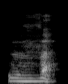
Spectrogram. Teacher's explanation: You can keep the top lip still and just say v. So the tips of your top teeth are inside your bottom lip and touch v.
